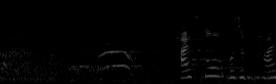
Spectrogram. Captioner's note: audience laughing; audience member whooping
